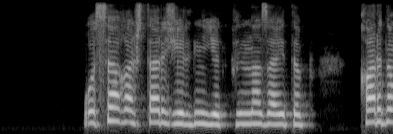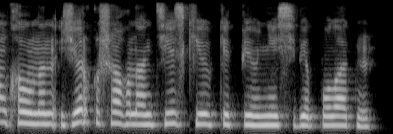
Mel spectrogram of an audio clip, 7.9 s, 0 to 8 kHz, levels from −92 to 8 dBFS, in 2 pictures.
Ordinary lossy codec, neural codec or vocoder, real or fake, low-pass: none; codec, 16 kHz, 16 kbps, FunCodec, trained on LibriTTS, 50 frames a second; fake; 7.2 kHz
